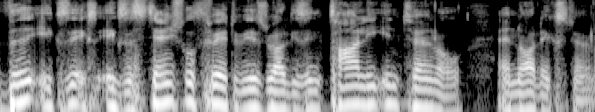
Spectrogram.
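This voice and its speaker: Speaking with a South African accent, a man talks at a fairly quick pace in a fairly high pitch with ordinary pitch variation. Noticeable background noise is present. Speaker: panelist. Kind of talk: panel discussion.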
